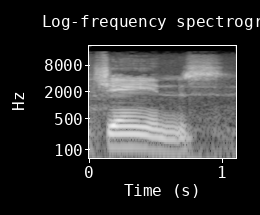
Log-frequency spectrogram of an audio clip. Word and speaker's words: Jain: A bindi is a colored dot worn on the center of the forehead, originally by Hindus and Jains. Am I saying that right? Jains? – Oh. – From the I think it's Jain, yeah.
